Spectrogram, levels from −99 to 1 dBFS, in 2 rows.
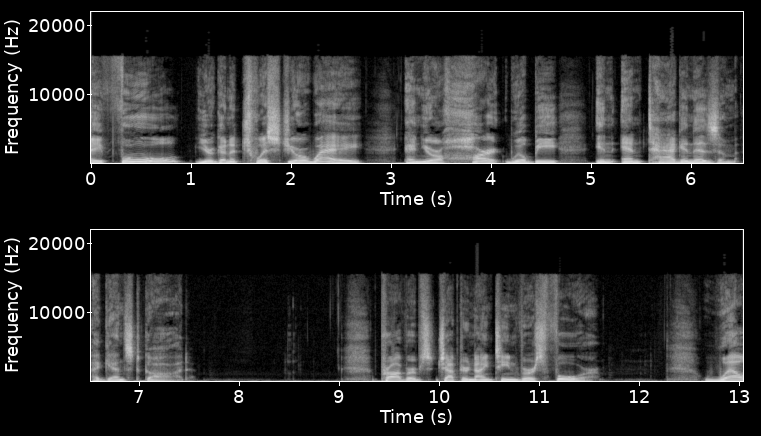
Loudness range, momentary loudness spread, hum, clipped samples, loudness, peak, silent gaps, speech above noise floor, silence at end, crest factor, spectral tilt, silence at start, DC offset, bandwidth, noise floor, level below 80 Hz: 6 LU; 10 LU; none; under 0.1%; -21 LUFS; -6 dBFS; none; 30 dB; 0 s; 16 dB; -4.5 dB/octave; 0 s; under 0.1%; 16 kHz; -52 dBFS; -38 dBFS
